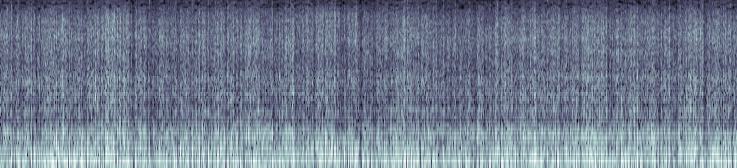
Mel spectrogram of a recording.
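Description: An engine hums steadily as a vehicle drives along.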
